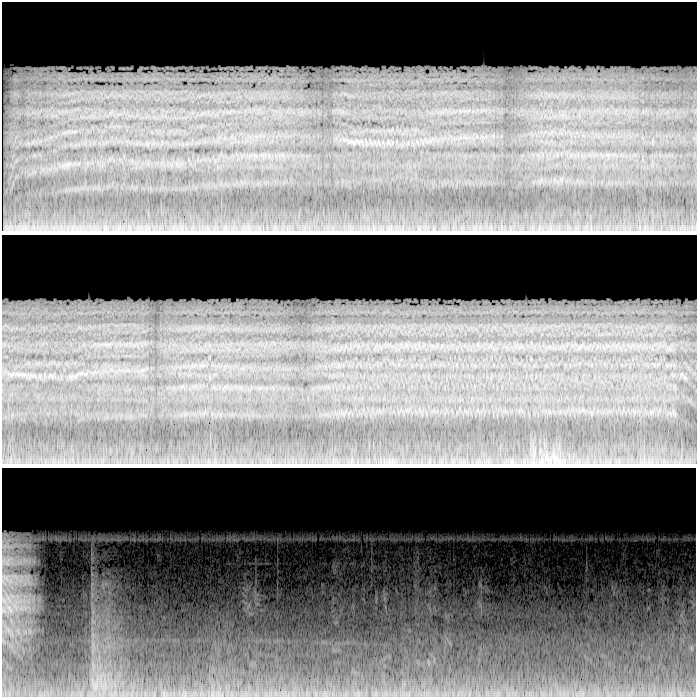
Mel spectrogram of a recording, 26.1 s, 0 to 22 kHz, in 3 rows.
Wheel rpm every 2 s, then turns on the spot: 130, 180, 200, 200, 200, 200, 200, 190, 110, 0, 0, 0, 0.
none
